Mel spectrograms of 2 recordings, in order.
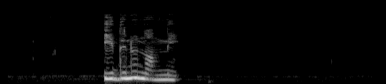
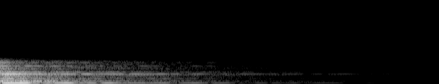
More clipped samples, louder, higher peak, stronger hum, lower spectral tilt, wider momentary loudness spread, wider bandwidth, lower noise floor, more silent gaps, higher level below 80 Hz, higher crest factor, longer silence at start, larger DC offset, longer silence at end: neither; first, -20 LUFS vs -24 LUFS; second, -8 dBFS vs -4 dBFS; neither; second, -5.5 dB/octave vs -16.5 dB/octave; second, 12 LU vs 25 LU; first, 10.5 kHz vs 1.2 kHz; second, -74 dBFS vs -82 dBFS; neither; second, -76 dBFS vs -28 dBFS; about the same, 18 dB vs 22 dB; first, 1.05 s vs 0 s; neither; second, 2.1 s vs 2.7 s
